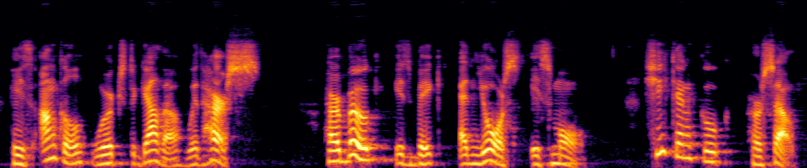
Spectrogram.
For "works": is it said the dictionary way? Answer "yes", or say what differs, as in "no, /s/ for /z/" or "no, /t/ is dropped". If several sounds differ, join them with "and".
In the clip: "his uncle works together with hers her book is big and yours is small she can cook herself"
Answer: yes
